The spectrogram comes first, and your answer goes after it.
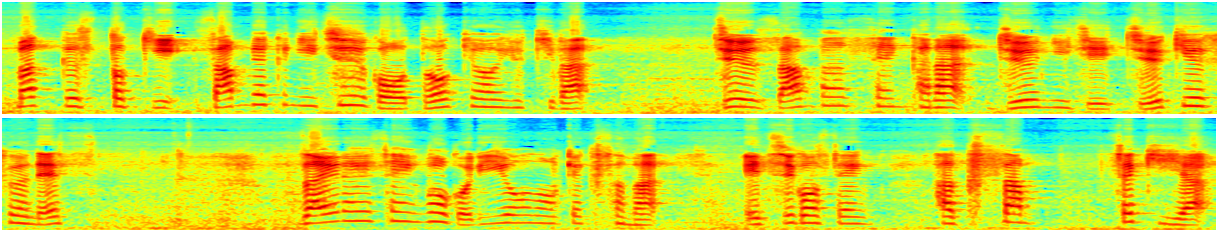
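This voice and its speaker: A woman conductor giving formal, polite announcements on board a train. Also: fairly high pitch. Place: inside a moving train, over the speakers. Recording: train cabin announcement with vehicle noise. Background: faint train running noise.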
